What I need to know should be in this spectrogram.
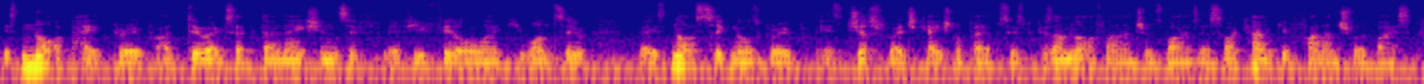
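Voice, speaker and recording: A man with a croaky voice from being unwell, talking through market charts in a rambling, hesitant way with many ums and restarts. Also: lowish voice, brisk, hardly any pauses. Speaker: crypto chart analyst. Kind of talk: casual screen-share market commentary. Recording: steady background hum.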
